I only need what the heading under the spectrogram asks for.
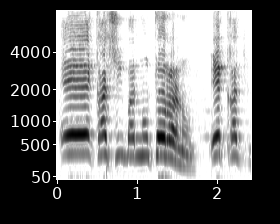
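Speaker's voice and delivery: high, very loud, drawn-out cry; sudden alarm shout. Acted. Night alarm in the train that Kashiba's been robbed, shouted. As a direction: raise the alarm across a sleeping carriage. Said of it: "ઓચિંતાની બૂમ પાડી".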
